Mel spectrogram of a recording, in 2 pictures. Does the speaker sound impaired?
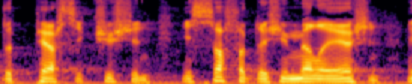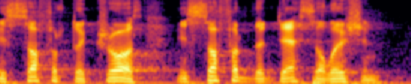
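Yes: cleft palate and cleft lip; congenital cleft palate and cleft lip, frequent childhood hospital stays at dental hospital in Edinburgh.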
